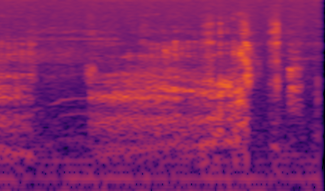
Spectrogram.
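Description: A short-legged, affectionate pet dog growls low and steadily at close range, with a bit of panting breath, then a few rougher bursts near the end.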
